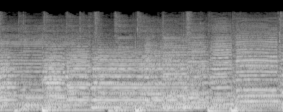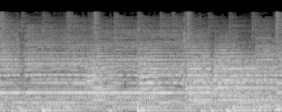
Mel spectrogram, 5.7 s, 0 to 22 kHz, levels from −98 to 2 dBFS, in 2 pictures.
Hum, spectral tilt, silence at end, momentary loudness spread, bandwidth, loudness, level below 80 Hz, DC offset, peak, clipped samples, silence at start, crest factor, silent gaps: none; -5 dB/octave; 0 s; 3 LU; 14 kHz; -14 LUFS; -24 dBFS; under 0.1%; -2 dBFS; under 0.1%; 0 s; 12 dB; none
